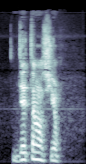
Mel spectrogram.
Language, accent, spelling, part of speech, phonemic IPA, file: French, Canada, détentions, noun, /de.tɑ̃.sjɔ̃/, LL-Q150 (fra)-détentions.wav
- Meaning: plural of détention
